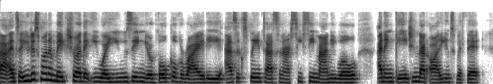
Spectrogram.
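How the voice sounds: Speaking with a Bahamian accent, a woman uses a fairly low, slightly mellow voice at a fairly quick pace with ordinary pitch variation.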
